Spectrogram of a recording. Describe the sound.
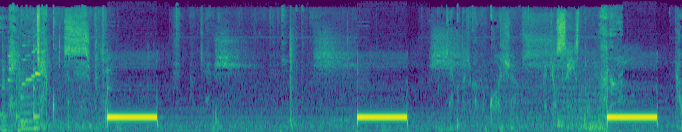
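Ringback tone on an outgoing phone call placed as a prank to a football player: three steady, mid-pitched tones, each lasting about a second and spaced roughly five seconds apart. Voices and background noise fill the gaps between them.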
